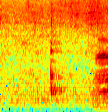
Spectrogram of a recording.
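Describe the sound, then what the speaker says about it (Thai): Chopped garlic stirred around a hot pan, with a soft sizzle and a brief scrape of the utensil partway through. "ผัดให้หอมแป๊บนึง"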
